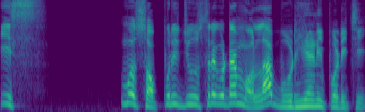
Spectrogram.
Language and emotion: Odia, disgusted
